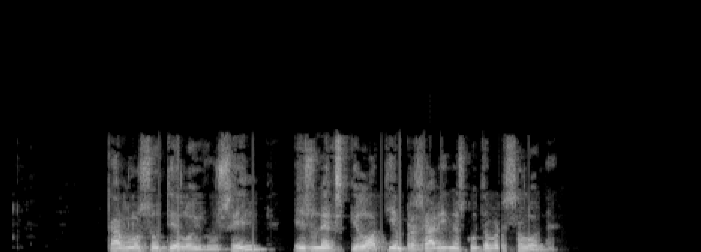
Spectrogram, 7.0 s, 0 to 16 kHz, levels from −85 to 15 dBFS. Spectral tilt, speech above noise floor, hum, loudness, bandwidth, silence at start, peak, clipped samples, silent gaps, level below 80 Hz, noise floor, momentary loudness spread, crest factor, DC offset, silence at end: -6 dB/octave; over 77 dB; none; -14 LUFS; 7.8 kHz; 1.1 s; 0 dBFS; under 0.1%; none; -48 dBFS; under -90 dBFS; 5 LU; 16 dB; under 0.1%; 1.5 s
